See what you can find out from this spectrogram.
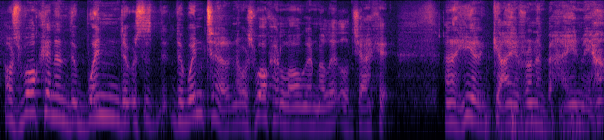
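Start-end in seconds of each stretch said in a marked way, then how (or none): none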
